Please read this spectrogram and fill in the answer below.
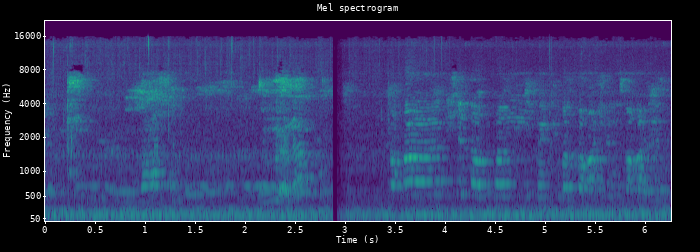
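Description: People's voices talking over a steady low hum, with the sound cutting out abruptly for a moment about halfway through.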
